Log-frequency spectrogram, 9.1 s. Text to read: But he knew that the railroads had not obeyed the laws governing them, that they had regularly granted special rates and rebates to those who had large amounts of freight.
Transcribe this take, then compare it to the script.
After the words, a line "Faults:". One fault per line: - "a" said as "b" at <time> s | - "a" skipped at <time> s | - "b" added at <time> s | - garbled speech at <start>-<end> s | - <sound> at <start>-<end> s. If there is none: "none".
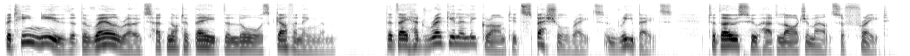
But he knew that the railroads had not obeyed the laws governing them, that they had regularly granted special rates and rebates to those who had large amounts of freight.
Faults:
none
